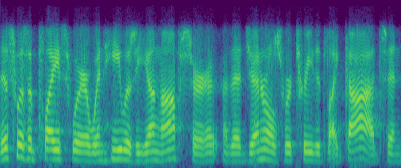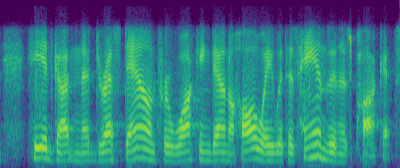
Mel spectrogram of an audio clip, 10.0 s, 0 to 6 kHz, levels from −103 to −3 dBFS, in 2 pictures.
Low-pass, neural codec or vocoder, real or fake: 5.4 kHz; vocoder, 44.1 kHz, 128 mel bands every 256 samples, BigVGAN v2; fake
